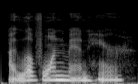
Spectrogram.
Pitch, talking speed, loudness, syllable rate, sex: 195 Hz, 215 wpm, -16 LUFS, 6.3 syllables/s, female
